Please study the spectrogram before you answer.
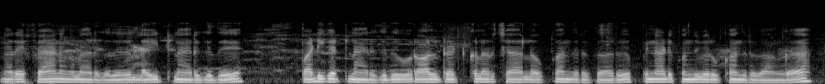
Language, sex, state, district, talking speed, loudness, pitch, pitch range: Tamil, male, Tamil Nadu, Kanyakumari, 150 wpm, -17 LUFS, 115 Hz, 110-120 Hz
